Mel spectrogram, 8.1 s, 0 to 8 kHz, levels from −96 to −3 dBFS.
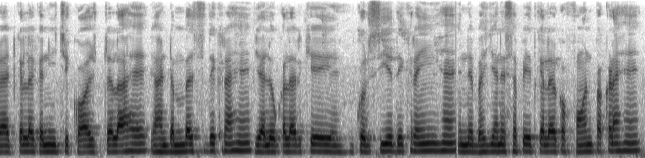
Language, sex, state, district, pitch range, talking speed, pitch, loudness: Hindi, male, Uttar Pradesh, Budaun, 125-135 Hz, 200 wpm, 130 Hz, -14 LUFS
